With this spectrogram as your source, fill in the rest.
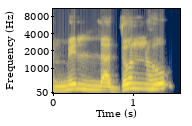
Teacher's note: इसमें नाक में जरा भी आवाज नहीं जाती, खालिस लाम की तरह पढ़ते हैं, और इसको इदगाम बिला गुन्ना कहते हैं।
